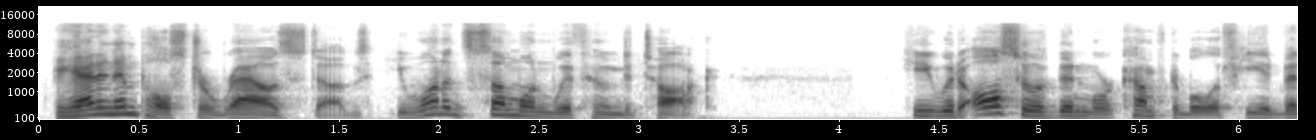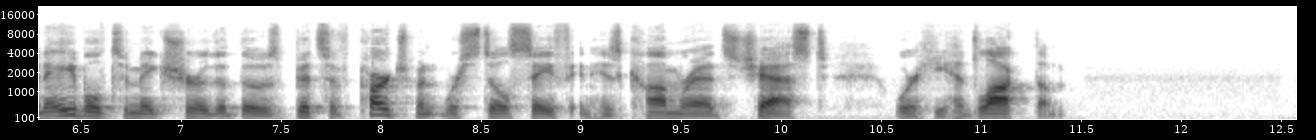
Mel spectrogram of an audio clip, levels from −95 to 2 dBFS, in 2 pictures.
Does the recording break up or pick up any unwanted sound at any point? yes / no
no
